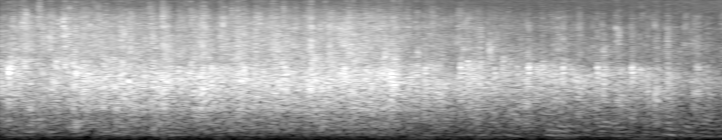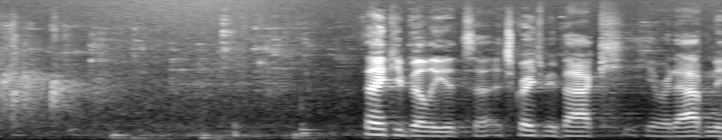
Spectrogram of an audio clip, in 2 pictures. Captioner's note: applause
